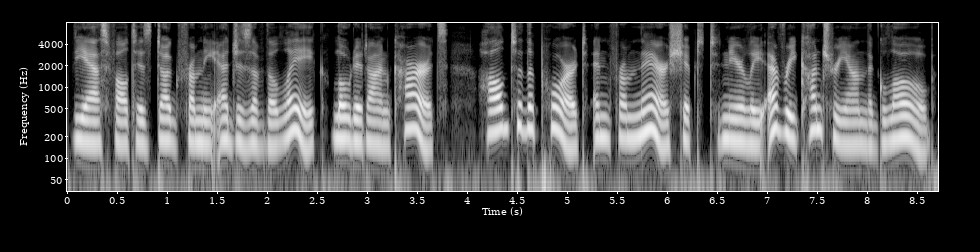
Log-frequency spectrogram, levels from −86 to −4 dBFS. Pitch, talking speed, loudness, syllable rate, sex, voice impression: 185 Hz, 195 wpm, -17 LUFS, 4.8 syllables/s, female, feminine, middle-aged, tensed, powerful, clear, fluent, intellectual, calm, friendly, slightly reassuring, elegant, lively, slightly strict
